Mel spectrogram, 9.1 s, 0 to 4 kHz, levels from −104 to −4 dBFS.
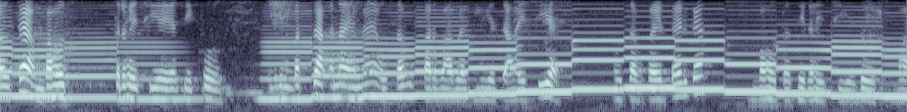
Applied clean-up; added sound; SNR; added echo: none; Wind instrument, woodwind instrument; -1 dB; none.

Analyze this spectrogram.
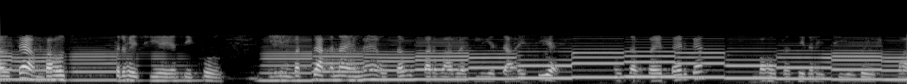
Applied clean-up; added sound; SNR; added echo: neural mask model RNNoise.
